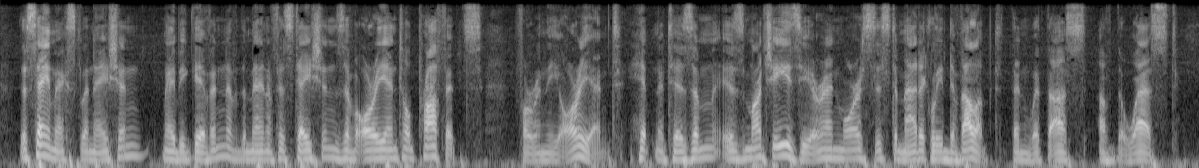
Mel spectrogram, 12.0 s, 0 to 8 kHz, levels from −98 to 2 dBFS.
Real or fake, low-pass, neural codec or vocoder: real; 7.2 kHz; none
